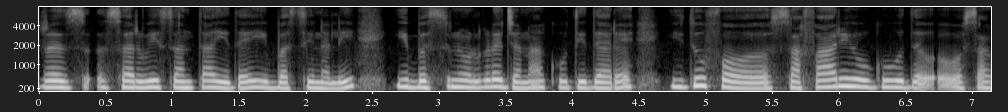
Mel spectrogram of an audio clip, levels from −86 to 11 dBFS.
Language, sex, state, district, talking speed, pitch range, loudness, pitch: Kannada, female, Karnataka, Bellary, 150 wpm, 210-235 Hz, -13 LUFS, 225 Hz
